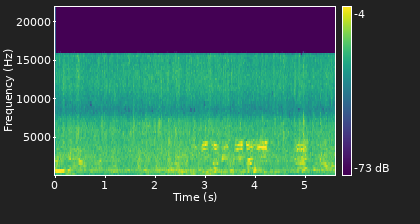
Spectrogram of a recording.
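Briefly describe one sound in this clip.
Children shout and call out excitedly outdoors.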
